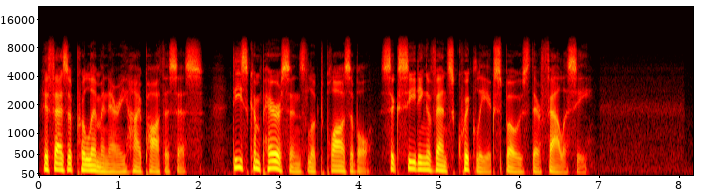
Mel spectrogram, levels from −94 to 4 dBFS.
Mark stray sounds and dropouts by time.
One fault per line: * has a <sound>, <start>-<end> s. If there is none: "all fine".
all fine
